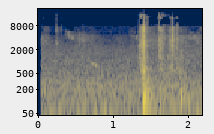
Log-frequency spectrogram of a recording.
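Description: A car's boot lid opened from the key fob: a single sharp clunk as the latch lets go about one and a half seconds in, then a few lighter clicks as the lid lifts.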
